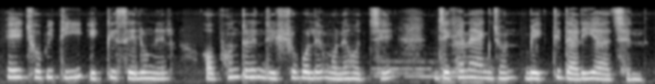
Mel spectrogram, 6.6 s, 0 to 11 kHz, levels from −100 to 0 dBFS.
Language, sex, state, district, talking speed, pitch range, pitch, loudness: Bengali, female, West Bengal, Alipurduar, 130 wpm, 220-260 Hz, 235 Hz, -16 LUFS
